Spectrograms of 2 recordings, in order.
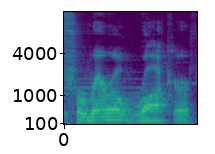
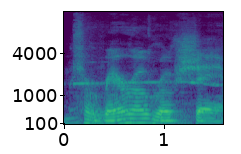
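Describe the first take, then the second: First: The last word has a hard 'k' sound. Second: The last word has a soft 'sh' sound. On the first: The speaker calls it wrong. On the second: The speaker calls it right.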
